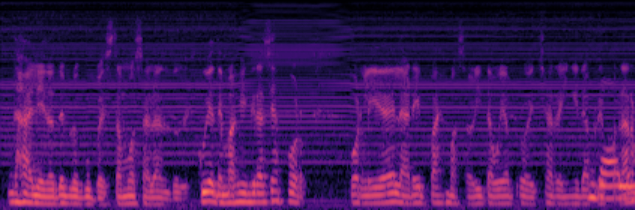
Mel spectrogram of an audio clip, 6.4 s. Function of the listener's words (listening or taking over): listening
